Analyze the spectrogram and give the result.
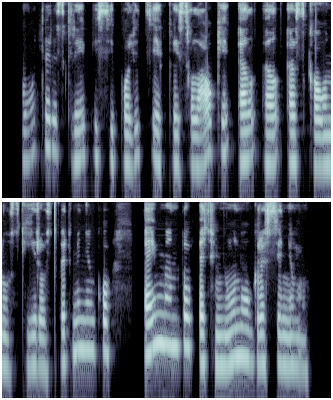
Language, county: Lithuanian, Marijampolė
